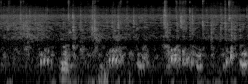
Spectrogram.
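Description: Wantai pigeons from Taiwan coo softly in repeated throaty phrases amid faint background noise and occasional soft rustling.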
